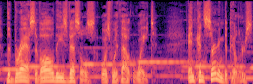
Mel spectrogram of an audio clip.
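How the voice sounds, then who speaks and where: A man narrating scripture from a script in a measured, solemn manner, phrase by phrase. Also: mid-range voice.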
